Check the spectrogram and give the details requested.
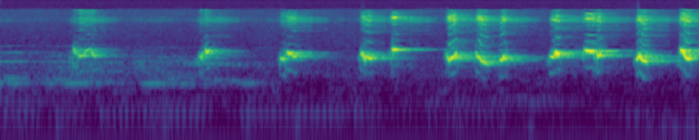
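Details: Yellow-vented bulbul, called trucuk, giving gacor ropel lure song. Spaced bubbly whistles at first, then a dense burst of quick liquid chattering notes that speeds up over the final two seconds.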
